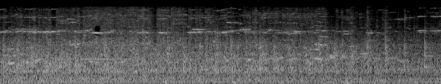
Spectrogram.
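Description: Crawler loader on steel tracks running and pushing earth: a steady mechanical noise with thin high squeaks from the tracks.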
